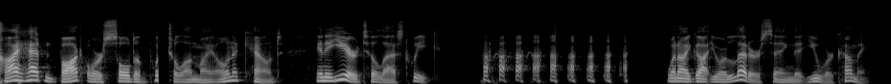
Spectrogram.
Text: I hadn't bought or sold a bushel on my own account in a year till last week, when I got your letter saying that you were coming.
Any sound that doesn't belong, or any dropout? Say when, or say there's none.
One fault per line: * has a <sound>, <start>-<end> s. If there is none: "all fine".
* has a dropout, 1.6-1.7 s
* has a laugh, 4.8-6.3 s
